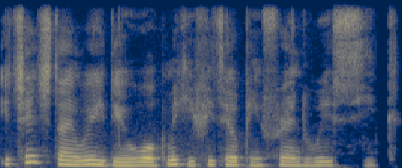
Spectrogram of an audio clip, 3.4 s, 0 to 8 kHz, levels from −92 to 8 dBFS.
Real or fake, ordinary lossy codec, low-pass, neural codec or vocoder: real; none; none; none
